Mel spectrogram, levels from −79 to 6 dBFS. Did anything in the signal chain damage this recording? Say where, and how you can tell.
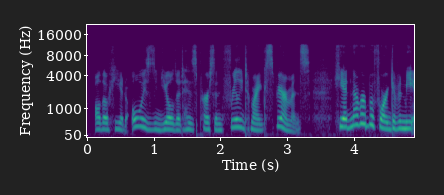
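Yes. From 0.12 s to 4.87 s the speech and the background swell upward together, climbing about 9 dB. That is automatic gain rising in the call processing: the gain control judged the input too quiet and kept raising its gain gradually across the whole passage.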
